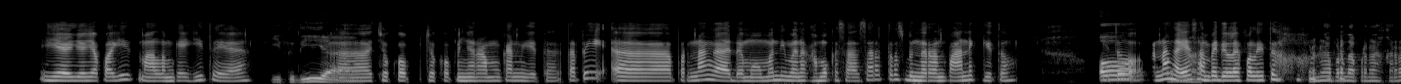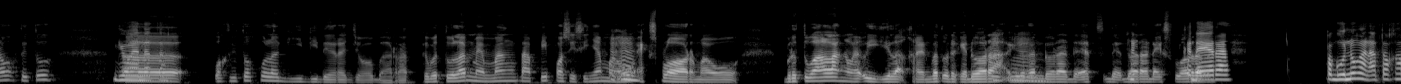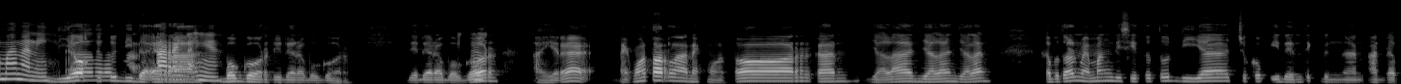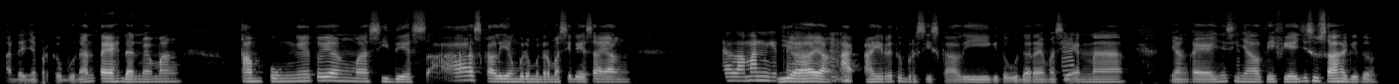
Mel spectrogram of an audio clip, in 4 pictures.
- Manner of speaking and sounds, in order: tapping; laughing while speaking: "itu?"; in English: "explore"
- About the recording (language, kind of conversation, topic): Indonesian, podcast, Pernahkah kamu tersesat saat jalan-jalan, dan bagaimana ceritanya?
